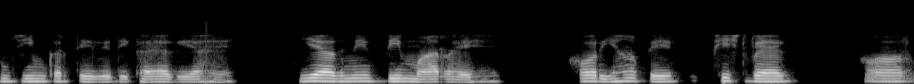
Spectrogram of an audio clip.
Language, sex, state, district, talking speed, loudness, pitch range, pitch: Hindi, male, Bihar, Saran, 125 wpm, -18 LUFS, 125-140 Hz, 135 Hz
